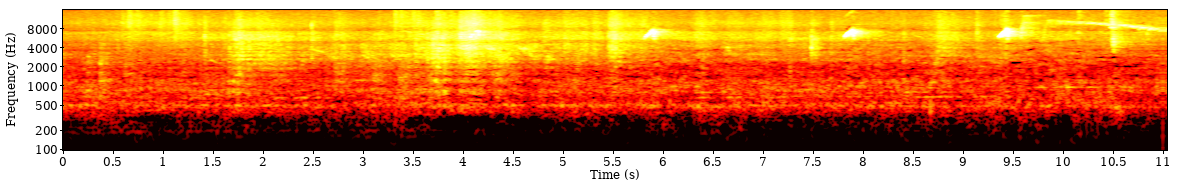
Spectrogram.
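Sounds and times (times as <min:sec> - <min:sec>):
faint outdoor background hiss: 0:00.0 - 0:11.0
small bird chirping: 0:05.8 - 0:06.9, 0:07.7 - 0:08.2, 0:09.3 - 0:11.0.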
